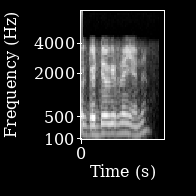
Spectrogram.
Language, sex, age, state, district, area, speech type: Marathi, male, 18-30, Maharashtra, Yavatmal, rural, conversation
